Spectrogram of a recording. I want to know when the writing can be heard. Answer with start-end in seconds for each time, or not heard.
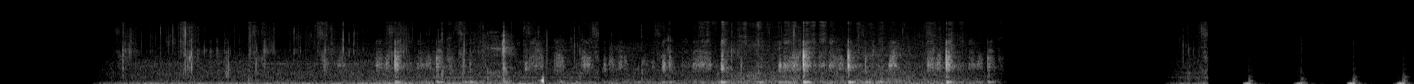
3.4-9.9.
